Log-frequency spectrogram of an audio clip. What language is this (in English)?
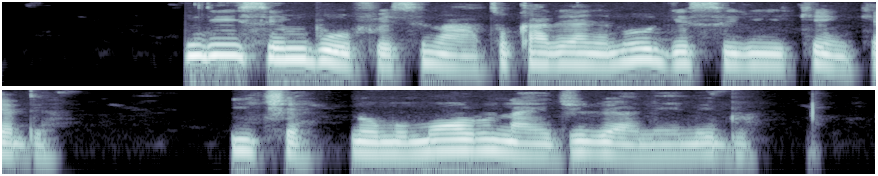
Igbo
